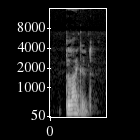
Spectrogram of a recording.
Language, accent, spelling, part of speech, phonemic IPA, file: English, Southern England, blackguard, noun / verb, /ˈblæɡəd/, LL-Q1860 (eng)-blackguard.wav
- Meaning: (noun) 1. The lowest servant in a household charged with pots, pans, and other kitchen equipment 2. An unprincipled, contemptible person; an untrustworthy person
